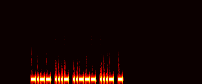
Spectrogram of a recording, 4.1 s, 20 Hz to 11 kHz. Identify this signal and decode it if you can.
Morse code, heard as a keyed tone, about 40 wpm, 700 Hz. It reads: YV2VT
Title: DXCC-100 Call Signs - 5 Characters - Repeated 3x - 40wpm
